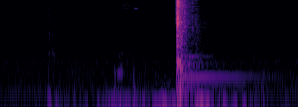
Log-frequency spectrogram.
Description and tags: Toaster oven done
Sound of toaster over being done.
oven, toaster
